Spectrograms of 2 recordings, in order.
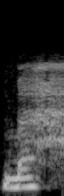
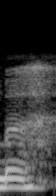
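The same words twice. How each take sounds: First: "bah" with a wide open a vowel; correct bah. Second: "beh" with a flat e vowel, the wrong way. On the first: Teacher gives the correct "bah" after the wrong one, open vowel. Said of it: "Yang benar". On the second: Teacher imitates the student error "beh", flat e vowel. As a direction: say "beh" with an e as the mistake. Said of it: "Jangan beh gitu". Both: Shown as a demonstration.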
